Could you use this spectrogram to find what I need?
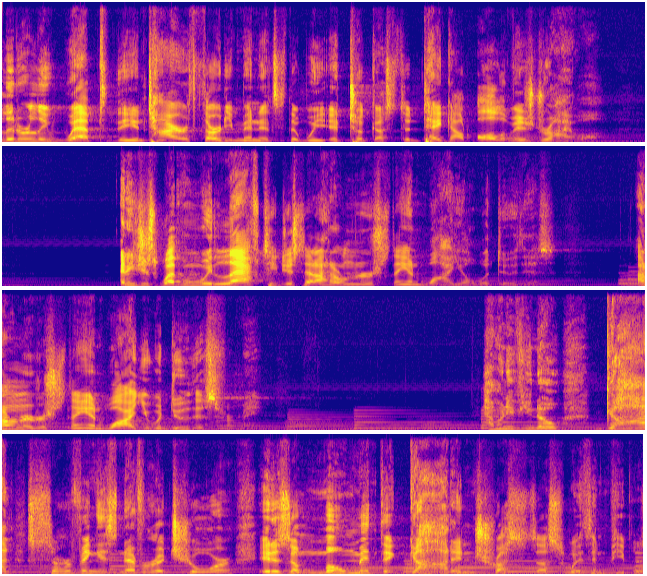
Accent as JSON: {"language": "English", "town": "Lafayette", "region": "Louisiana", "country": "United States", "tie": "born or raised there", "moved": "yes", "said": "I was in Lafayette for the 500-year flood."}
